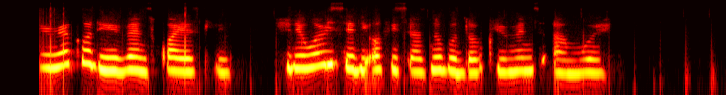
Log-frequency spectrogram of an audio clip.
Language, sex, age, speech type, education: Nigerian Pidgin, female, 15-29, spontaneous, tertiary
